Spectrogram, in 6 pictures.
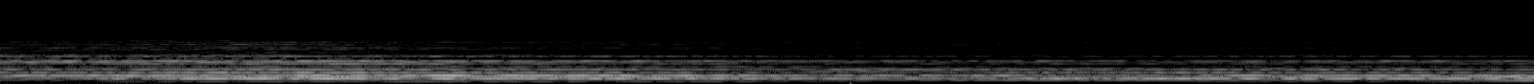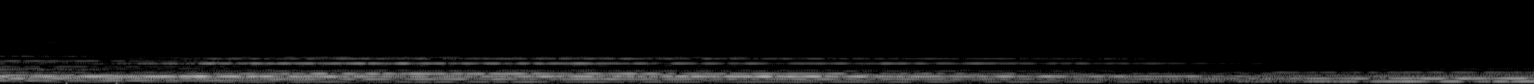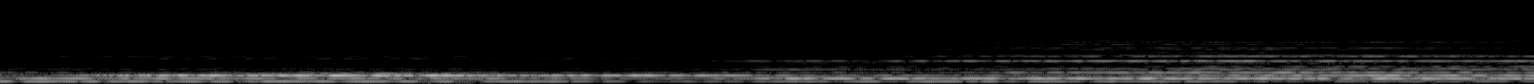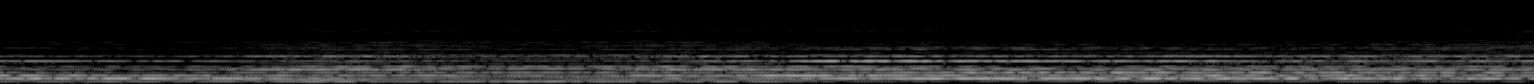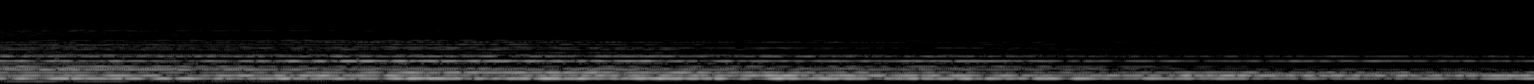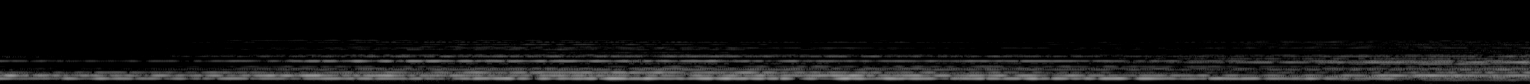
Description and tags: The gods' subtle symphony, resonating over power wires lazily slung beside crops of infinite shade, as cloud-peppered skies transform with their sentiment... or is it a heavenly survey of a lively night in the city... or a sunny suburban morning made audible... or the approaching evening twilight at the playground? Pair this aura with any atmosphere, and every second becomes profound. Fleeting moments emanate a palpable luminescence, saturating the environment in an ambiance unlike any other.
These tones were originally created by a guitar, then filtered through Paul's Extreme Sound Stretch (PaulXStretch).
